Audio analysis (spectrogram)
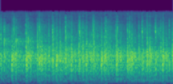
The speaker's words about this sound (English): I hope the history books will record that applause, because much of it comes from senators who are going to vote in a few minutes for my removal from office.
